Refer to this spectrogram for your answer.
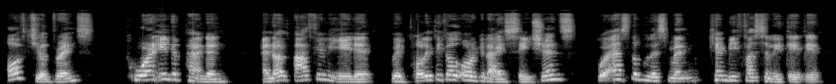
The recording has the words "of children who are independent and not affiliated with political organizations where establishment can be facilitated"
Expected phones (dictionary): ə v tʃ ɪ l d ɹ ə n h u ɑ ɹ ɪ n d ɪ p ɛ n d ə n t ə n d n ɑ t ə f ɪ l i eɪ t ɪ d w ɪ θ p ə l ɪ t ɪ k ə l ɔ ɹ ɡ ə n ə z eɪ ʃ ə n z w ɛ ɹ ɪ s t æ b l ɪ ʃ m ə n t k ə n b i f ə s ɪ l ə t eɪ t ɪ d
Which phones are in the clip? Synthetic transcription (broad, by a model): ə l tʃ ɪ l d ɹ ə n h u ɑ ɹ ɪ n d ɪ p ɛ n d ə n t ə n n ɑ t ə f ɪ l i eɪ t ɪ d w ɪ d p ə l ɪ t ɪ k ə l ɔ ɹ ɡ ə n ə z eɪ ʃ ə n s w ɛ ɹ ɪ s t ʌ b l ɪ s m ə n k ə n b i f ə s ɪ l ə t eɪ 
